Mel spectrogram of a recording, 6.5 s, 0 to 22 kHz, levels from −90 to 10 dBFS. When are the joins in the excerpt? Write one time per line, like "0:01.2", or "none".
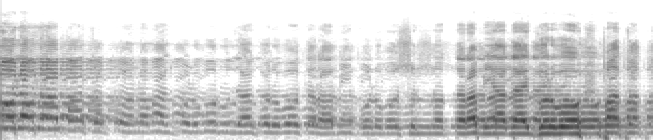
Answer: none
